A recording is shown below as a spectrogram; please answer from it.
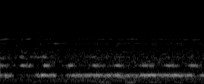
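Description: Faint steady hum with a higher tone pulsing about five times a second over light hiss.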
